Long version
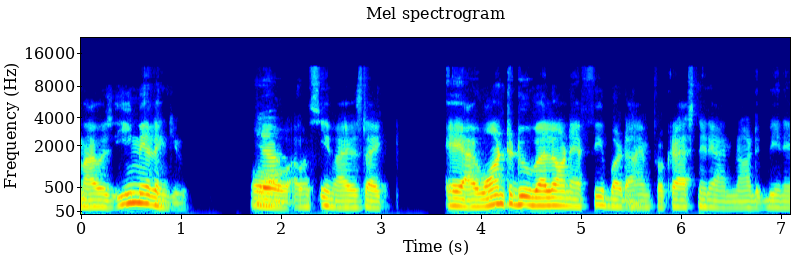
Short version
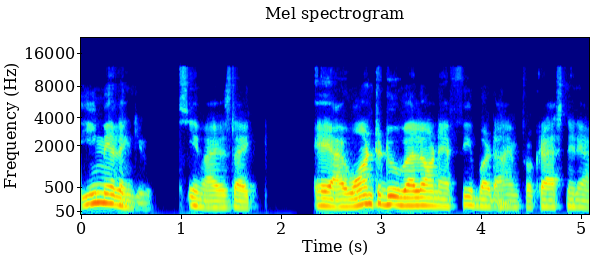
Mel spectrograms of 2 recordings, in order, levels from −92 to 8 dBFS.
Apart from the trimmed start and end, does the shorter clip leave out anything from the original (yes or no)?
yes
